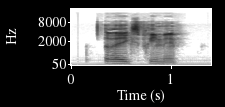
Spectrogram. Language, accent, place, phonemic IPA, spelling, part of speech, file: French, France, Lyon, /ʁe.ɛk.spʁi.me/, réexprimer, verb, LL-Q150 (fra)-réexprimer.wav
- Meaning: to re-express (express in a different, new way)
